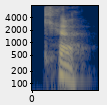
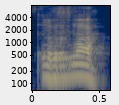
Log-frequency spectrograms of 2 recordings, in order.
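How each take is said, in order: First: It starts with a plain k sound. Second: It starts with a gargled French r sound. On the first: "like the letter K" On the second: "like the ghain ... the French R"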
